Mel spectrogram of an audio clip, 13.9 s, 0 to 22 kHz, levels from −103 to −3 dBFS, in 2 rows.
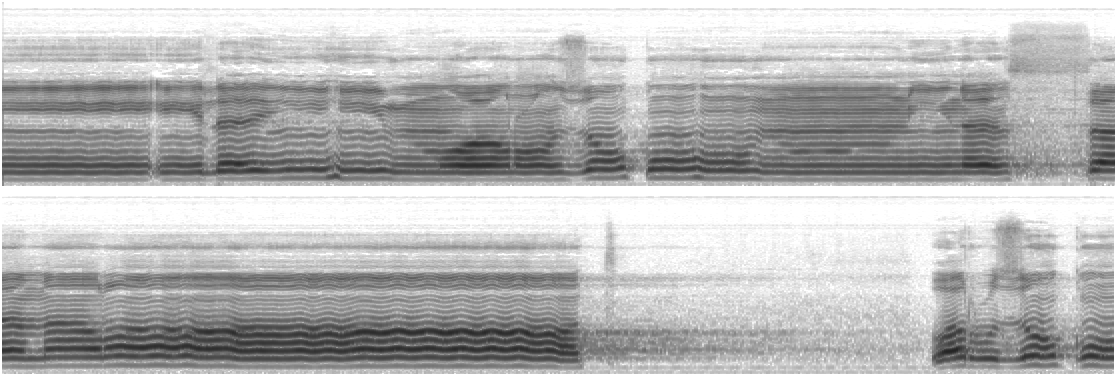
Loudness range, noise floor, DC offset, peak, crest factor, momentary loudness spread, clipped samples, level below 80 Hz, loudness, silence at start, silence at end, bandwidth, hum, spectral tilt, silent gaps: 8 LU; -65 dBFS; under 0.1%; -10 dBFS; 16 dB; 11 LU; under 0.1%; -80 dBFS; -26 LUFS; 0 s; 0 s; 10.5 kHz; none; -4 dB/octave; none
